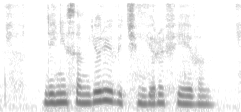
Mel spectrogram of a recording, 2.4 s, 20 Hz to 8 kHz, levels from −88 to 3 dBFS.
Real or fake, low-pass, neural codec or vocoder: real; 7.2 kHz; none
